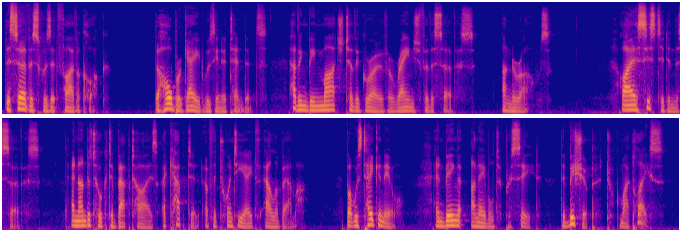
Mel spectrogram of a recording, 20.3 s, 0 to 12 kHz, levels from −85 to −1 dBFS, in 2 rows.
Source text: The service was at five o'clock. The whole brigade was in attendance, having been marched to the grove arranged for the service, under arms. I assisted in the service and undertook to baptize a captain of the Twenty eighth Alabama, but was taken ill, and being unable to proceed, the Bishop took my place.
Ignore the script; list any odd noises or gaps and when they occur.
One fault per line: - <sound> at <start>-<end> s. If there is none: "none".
none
